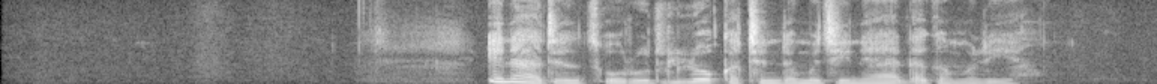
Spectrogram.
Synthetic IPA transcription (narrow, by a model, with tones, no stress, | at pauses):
ʔɪ˦naː˨d͡ʒɪ˦˨nsʼoː˨ɽoː˦dʊ˦nloː˦kɐ˨t͡ʃɪ˦nda˨mʊ˦d͡ʒiː˨neː˦jaː˦ɗɐ˦ɡa˨mʊ˦ɽjaː˨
